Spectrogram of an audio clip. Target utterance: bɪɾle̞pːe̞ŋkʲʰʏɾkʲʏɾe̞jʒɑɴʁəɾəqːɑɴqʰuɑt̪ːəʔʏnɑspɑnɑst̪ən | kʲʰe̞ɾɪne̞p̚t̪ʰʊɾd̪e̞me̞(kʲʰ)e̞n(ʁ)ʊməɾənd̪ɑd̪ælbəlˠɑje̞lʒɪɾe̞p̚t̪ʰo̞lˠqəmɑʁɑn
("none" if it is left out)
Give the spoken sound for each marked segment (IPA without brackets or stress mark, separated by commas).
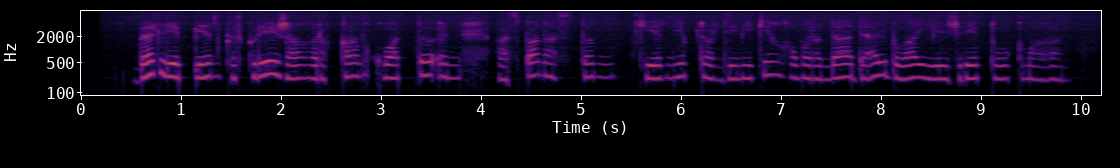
kʲ, ʁ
